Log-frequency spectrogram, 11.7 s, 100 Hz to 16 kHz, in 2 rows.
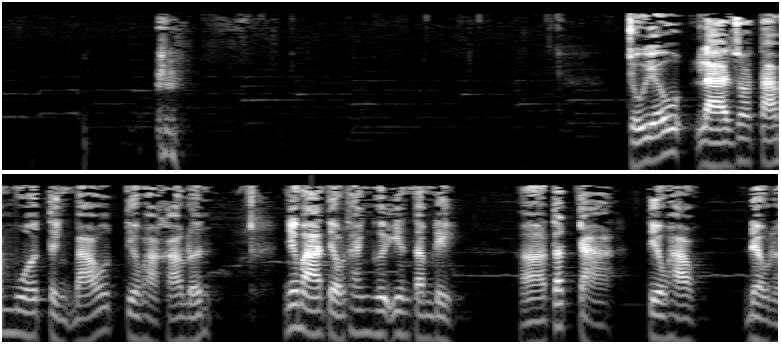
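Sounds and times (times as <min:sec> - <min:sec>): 
man catching his throat: 0:01.1 - 0:01.5
man hurried dry coughing: 0:01.1 - 0:01.5
speech: 0:04.7 - 0:11.6.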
